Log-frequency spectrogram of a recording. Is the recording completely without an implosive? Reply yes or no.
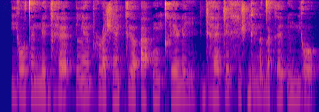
yes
